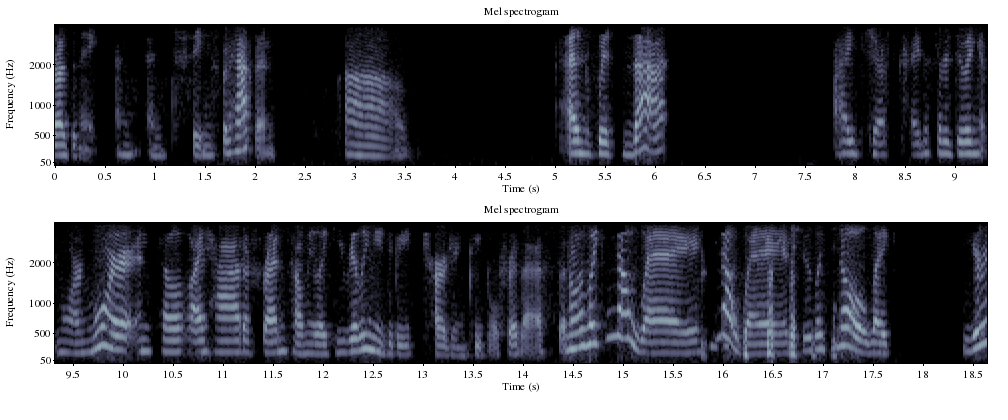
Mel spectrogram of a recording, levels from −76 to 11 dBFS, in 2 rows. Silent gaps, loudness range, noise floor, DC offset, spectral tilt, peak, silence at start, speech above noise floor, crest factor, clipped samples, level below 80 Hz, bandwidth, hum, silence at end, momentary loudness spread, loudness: none; 6 LU; -79 dBFS; under 0.1%; -9 dB/octave; -6 dBFS; 0 s; 53 dB; 22 dB; under 0.1%; -66 dBFS; 4 kHz; none; 0 s; 17 LU; -26 LUFS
